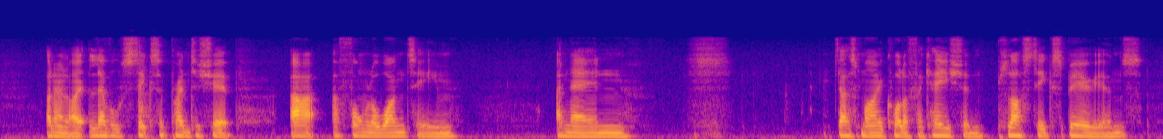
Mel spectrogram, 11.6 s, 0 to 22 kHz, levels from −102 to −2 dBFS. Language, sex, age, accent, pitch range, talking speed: English, male, 20-39, British, 90-100 Hz, 105 wpm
